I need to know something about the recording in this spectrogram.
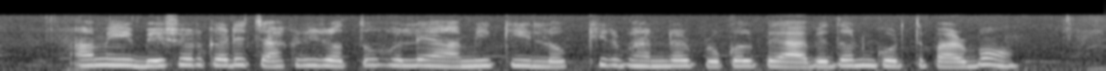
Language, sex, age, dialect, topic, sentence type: Bengali, female, 18-24, Rajbangshi, banking, question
